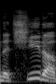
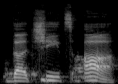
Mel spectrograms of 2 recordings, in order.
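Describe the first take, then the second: First: The name is said as one smooth ordinary word. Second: The name is split, stressing 'cheats' then 'ah'. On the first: It is the ordinary nickname for a fast runner. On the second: It blends cheetah with cheater for someone who cheats.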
